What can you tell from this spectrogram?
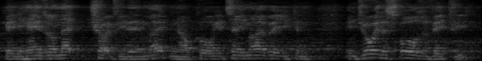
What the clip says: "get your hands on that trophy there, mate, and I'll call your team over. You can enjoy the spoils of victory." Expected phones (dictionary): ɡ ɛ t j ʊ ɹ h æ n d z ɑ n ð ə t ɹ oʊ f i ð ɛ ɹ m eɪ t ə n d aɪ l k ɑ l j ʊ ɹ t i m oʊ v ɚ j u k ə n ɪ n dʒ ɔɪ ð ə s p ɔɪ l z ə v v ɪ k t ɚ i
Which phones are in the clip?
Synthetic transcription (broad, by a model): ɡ ɛ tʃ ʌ ɹ h æ n d z n ð ə t ɹ oʊ f i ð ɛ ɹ m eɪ ə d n aɪ l k ɑ l j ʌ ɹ t i m oʊ v ɚ j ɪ k ə n ɪ n dʒ ɔɪ ð ə s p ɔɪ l z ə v v ɪ k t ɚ i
